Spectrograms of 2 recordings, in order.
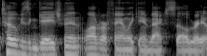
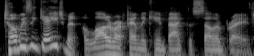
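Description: First: Quick imitated Southern accent. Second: Put-on Southern accent. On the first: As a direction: mimic a Southern US accent, moving briskly. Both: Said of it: "like, a Southern accent for some reason".

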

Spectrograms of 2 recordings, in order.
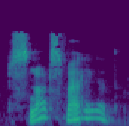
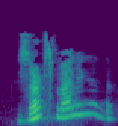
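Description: First: Much softer, still stressing not; softer repeat. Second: Not hit hard and high; stress on not. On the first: Preacher repeating the line, hushed and softer. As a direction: drop the voice for He's not smiling at them. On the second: Preacher to congregation, stress on not. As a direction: lean on the word not in He's not smiling. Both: Shown as a demonstration.

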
